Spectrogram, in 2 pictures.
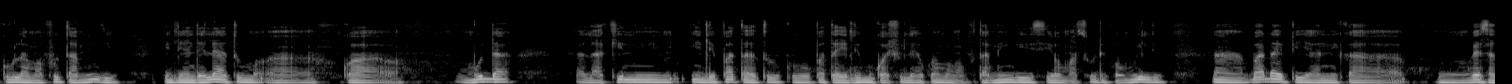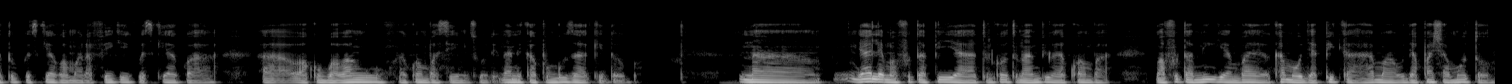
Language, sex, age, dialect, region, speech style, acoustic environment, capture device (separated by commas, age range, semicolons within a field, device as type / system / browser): Swahili, male, 35-44, Kenya - Nairobi Sheng-influenced, Kenya, relaxed, silence, mobile / Linux / Chrome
